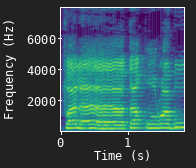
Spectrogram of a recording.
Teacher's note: را پر زبر را کو پوری یعنی موٹا پڑھیں گے ، واو ساکن سے پہلے پیش واو مدہ 2 سیکنڈ تک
